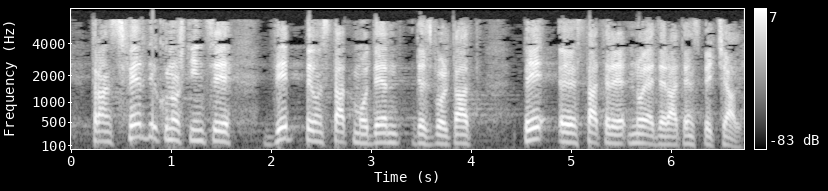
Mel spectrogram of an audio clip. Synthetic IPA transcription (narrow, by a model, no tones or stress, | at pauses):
t̪ɾansfe̞rd̪e̞kuno̞ʃt̪int̪se̞d̪e̞pe̞unst̪at̪mo̞d̪e̞rnd̪e̞zvo̞lt̪at̪ | pe̞st̪at̪e̞le̞no̞jad̪e̞ɾat̪eɨnspe̞t͡ʃia̰l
